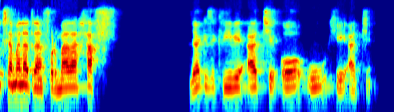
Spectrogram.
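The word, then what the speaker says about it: Hough: capítulos, un método que se llama la transformada Huff, ya que se escribe H-O-U-G-H, que detecta líneas rectas.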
